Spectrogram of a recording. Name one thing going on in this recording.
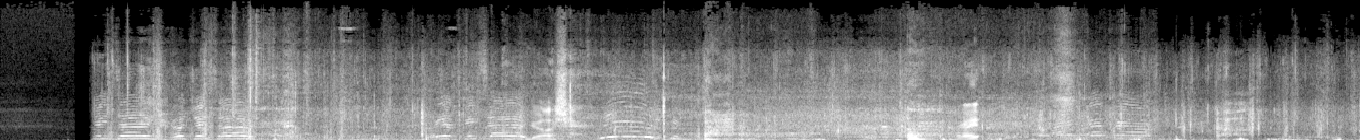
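Running footsteps crunch on gravel.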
